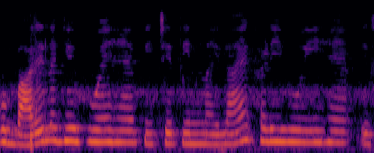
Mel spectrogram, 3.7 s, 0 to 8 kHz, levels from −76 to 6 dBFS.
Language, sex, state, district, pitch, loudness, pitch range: Hindi, female, Uttar Pradesh, Ghazipur, 230 Hz, -31 LUFS, 205-240 Hz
